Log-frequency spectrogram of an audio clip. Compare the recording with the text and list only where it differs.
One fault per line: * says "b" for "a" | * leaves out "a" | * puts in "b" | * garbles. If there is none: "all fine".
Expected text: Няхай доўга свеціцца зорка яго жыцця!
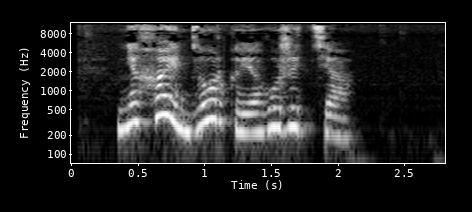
* leaves out "доўга свеціцца"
